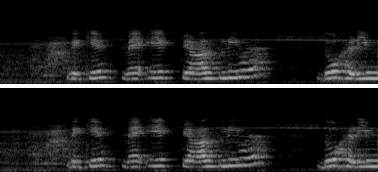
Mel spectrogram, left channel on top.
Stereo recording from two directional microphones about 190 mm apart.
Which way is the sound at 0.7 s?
25° left (ahead or behind).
